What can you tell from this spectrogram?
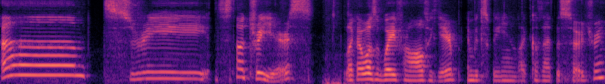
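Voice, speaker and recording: A woman's medium-pitched voice in a Dutch accent, at a moderate pace, with very wide pitch swings and big swings in loudness. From Netherlands. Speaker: streamer. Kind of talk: casual chat. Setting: live podcast call.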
